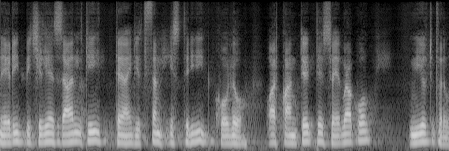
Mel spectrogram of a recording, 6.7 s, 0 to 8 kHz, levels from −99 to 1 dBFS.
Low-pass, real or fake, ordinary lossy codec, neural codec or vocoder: none; fake; none; codec, 16 kHz, 0.5 kbps, FreqCodec, larger model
